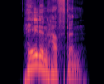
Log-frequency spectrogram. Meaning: inflection of heldenhaft: 1. strong genitive masculine/neuter singular 2. weak/mixed genitive/dative all-gender singular 3. strong/weak/mixed accusative masculine singular 4. strong dative plural
- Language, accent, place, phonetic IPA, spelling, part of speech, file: German, Germany, Berlin, [ˈhɛldn̩haftn̩], heldenhaften, adjective, De-heldenhaften.ogg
